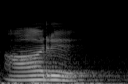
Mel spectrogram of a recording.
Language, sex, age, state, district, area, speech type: Tamil, female, 45-60, Tamil Nadu, Erode, rural, read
